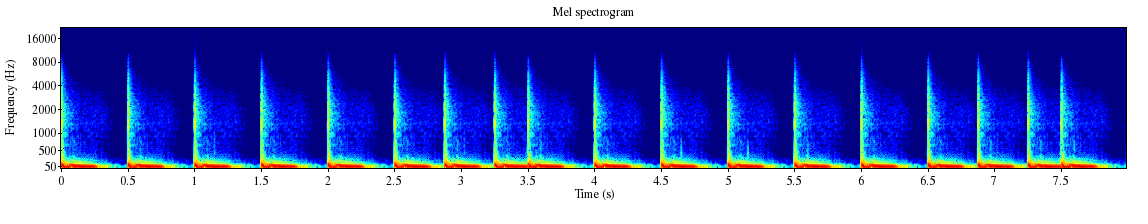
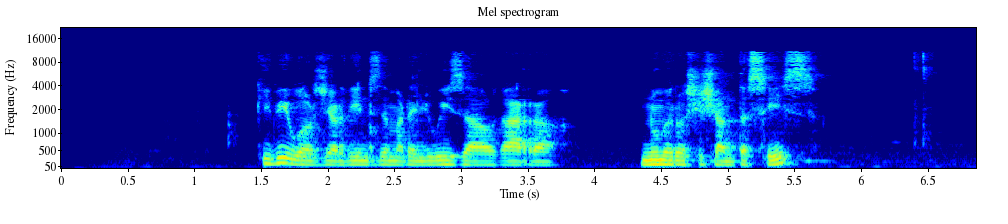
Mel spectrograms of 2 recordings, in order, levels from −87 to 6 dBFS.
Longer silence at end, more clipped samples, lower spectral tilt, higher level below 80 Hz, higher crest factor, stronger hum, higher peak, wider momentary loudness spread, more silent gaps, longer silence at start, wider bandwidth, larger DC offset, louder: second, 0.15 s vs 1.2 s; first, 0.1% vs under 0.1%; first, -9 dB/octave vs -5 dB/octave; first, -8 dBFS vs -64 dBFS; second, 8 dB vs 20 dB; neither; first, 0 dBFS vs -14 dBFS; second, 4 LU vs 9 LU; neither; second, 0 s vs 1.45 s; second, 3.9 kHz vs 11.5 kHz; neither; first, -11 LUFS vs -32 LUFS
